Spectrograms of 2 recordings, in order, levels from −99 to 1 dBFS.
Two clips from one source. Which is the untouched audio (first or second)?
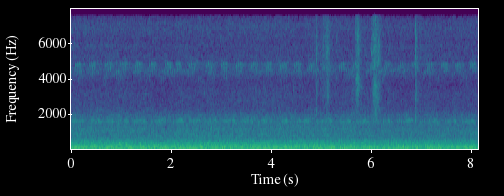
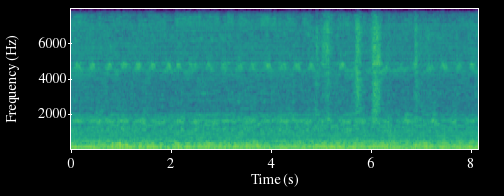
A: first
